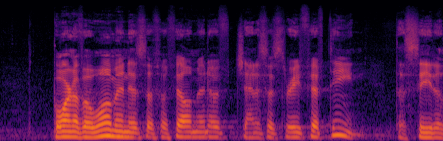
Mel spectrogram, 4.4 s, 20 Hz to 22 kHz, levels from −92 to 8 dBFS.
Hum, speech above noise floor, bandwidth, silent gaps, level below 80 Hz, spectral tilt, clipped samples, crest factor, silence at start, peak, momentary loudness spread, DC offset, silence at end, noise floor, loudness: none; 32 dB; 16.5 kHz; none; -72 dBFS; -5.5 dB/octave; under 0.1%; 20 dB; 0.55 s; -8 dBFS; 14 LU; under 0.1%; 0 s; -59 dBFS; -27 LUFS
